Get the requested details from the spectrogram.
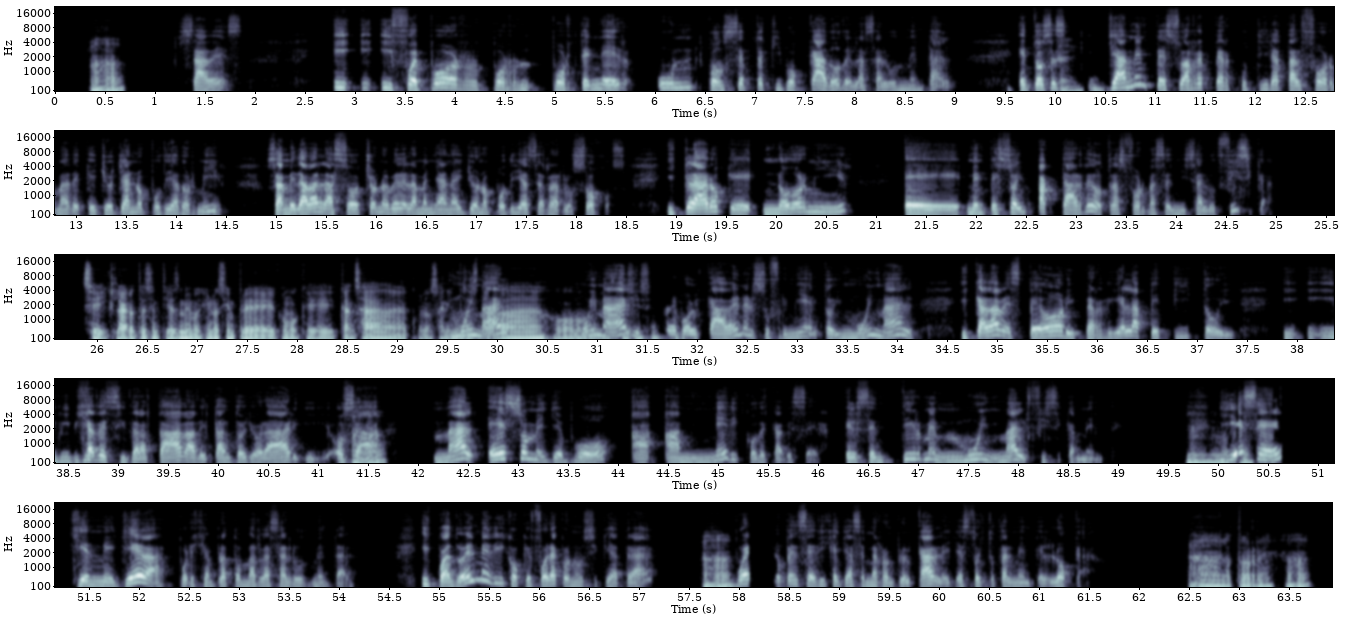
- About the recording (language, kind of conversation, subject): Spanish, podcast, ¿Qué papel cumple el error en el desaprendizaje?
- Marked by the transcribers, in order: none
